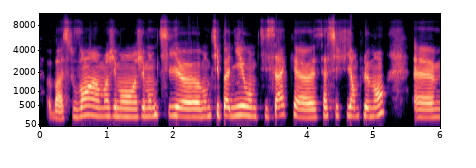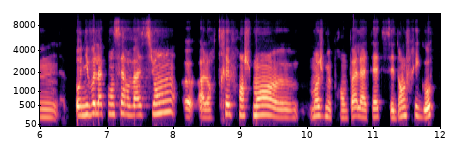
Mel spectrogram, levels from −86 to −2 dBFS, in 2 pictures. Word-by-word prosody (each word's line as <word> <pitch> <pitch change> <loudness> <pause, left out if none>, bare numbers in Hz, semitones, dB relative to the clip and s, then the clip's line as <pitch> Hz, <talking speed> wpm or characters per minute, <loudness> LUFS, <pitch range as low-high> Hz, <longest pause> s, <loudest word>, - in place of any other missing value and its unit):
heu, - - -12
bah 165 -3 +1
souvent, 200 +8 -1
hein, 225 -3 +4
moi 215 0 -2
j'ai 220 0 -2
mon 200 -1 +1
j'ai 215 +2 -1
mon 210 +2 -4
petit, 230 -2 0
heu, 195 -1 +6
mon 205 +2 -6
petit 225 +2 -2
panier 225 +2 +3
ou 235 - +3
mon 215 -1 -3
petit 210 -1 -13
sac, 230 +5 0
heu, 190 -2 +4
ça 215 +3 -2
suffit 225 +2 -2
amplement. 215 +5 0 0.4
Hem, 190 -1 0 0.3
au 230 - +4
niveau 250 +3 0
de - - +6
la 265 0 +2
conservation, 265 +2 -1 0.2
heu, 295 - +2
alors 185 0 -2
très 260 -1 0
franchement, 235 0 +2
heu, 185 -2 -5 0.2
moi 215 +3 0
je 220 - -6
me 195 - -3
prends 180 -1 -9
pas 205 +4 +1
la 190 -3 +2
tête, 200 0 0
c'est 180 - -4
dans 190 +4 -1
le 220 - +1
frigo. 230 -2 +1
215 Hz, 220 wpm, -14 LUFS, 195-240 Hz, 0.4 s, heu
